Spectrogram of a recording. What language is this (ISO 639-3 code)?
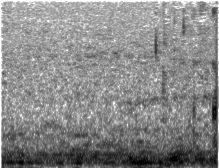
spa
